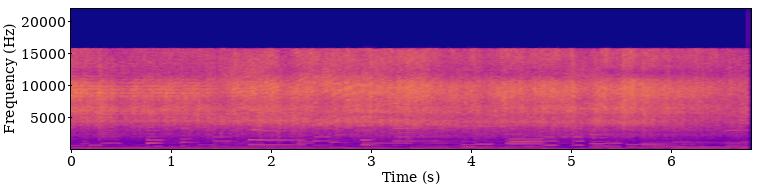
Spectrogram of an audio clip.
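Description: Asparagus and a block of butter sizzling steadily on a small iron griddle as the butter melts, with background music playing over it.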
